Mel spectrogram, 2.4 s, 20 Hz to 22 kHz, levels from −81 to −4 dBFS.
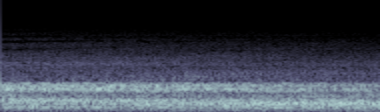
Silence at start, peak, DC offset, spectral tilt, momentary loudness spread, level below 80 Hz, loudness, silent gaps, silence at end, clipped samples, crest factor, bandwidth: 0 s; -12 dBFS; under 0.1%; -8.5 dB/octave; 1 LU; -50 dBFS; -24 LUFS; none; 0 s; under 0.1%; 12 dB; 8.4 kHz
